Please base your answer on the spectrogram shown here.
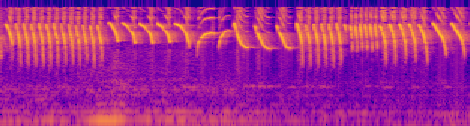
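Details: Canary lure song for training young canaries to sing: long, dense, high chirping with rapid repeated descending notes in fast runs, changing to swooping slurred phrases and back, continuous throughout.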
